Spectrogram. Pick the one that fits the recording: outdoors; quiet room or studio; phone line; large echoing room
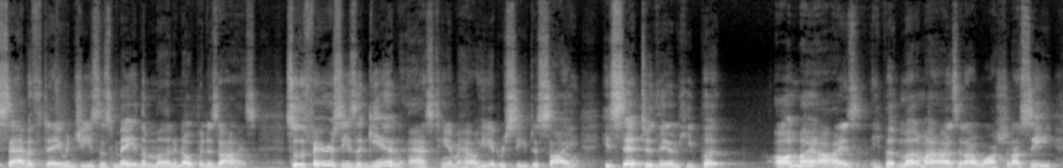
large echoing room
